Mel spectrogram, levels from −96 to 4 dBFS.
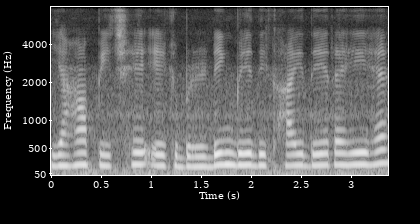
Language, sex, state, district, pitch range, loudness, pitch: Hindi, female, Uttar Pradesh, Etah, 195-210 Hz, -13 LUFS, 200 Hz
